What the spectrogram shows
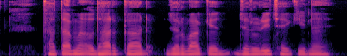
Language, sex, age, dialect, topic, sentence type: Maithili, male, 18-24, Angika, banking, question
